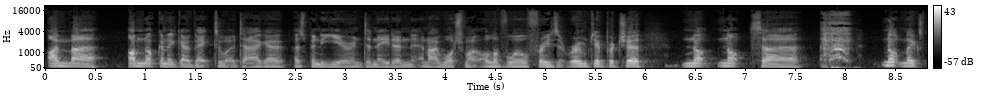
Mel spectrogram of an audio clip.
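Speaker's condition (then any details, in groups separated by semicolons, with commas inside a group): No condition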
